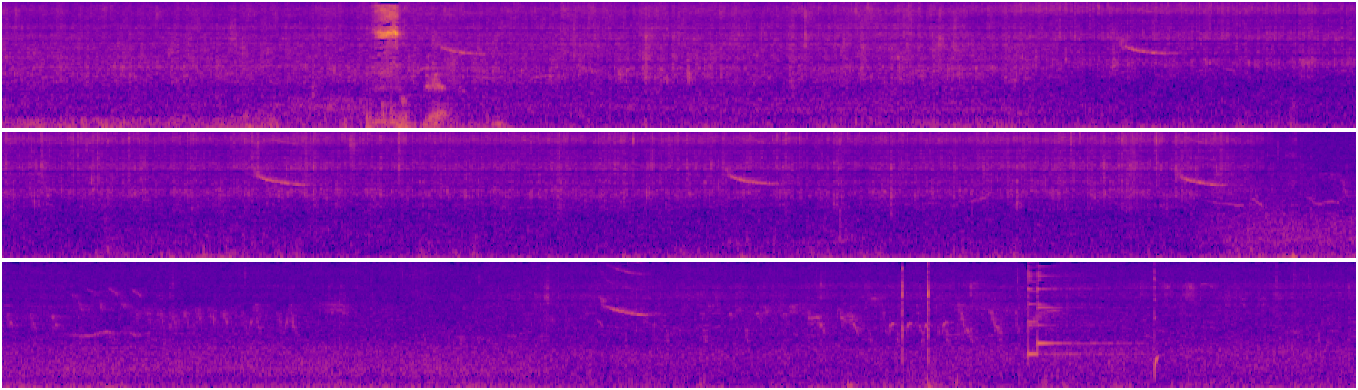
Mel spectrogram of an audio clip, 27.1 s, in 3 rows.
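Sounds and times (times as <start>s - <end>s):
rush of water or wind: 0.0s - 27.0s
two-note electronic chime: 24.9s - 25.8s.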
